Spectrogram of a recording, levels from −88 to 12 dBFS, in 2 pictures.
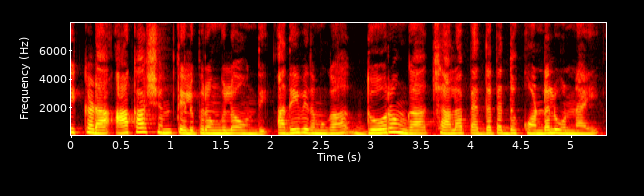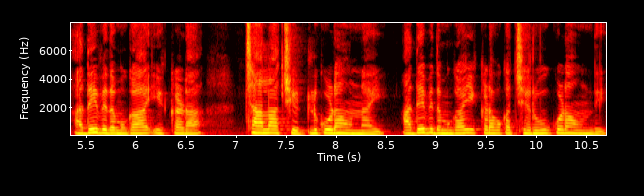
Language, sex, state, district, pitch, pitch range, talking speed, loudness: Telugu, female, Andhra Pradesh, Srikakulam, 220 Hz, 210-240 Hz, 150 wpm, -17 LUFS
